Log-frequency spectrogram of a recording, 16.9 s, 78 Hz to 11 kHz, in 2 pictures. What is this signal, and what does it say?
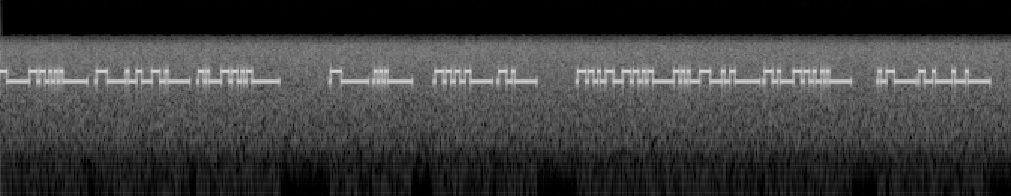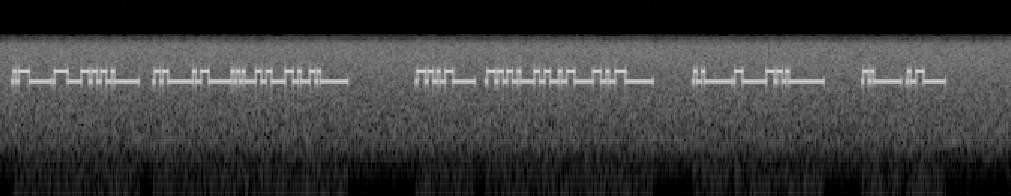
TTY/TDD text telephone tones (45.45 baud Baudot), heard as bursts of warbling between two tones, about 400 Hz shift, 1600 Hz centre. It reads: … YOUNG BOY IN A BROWN JACKET PLAYING A PIANO. GA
